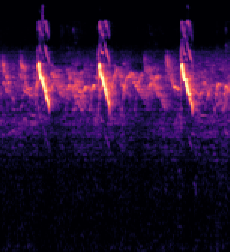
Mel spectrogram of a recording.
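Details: White-eye in a cage singing to prompt caged birds to open their beaks and sing: three bright, sharply falling high notes spaced about a second apart over a faint continuous high twitter.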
